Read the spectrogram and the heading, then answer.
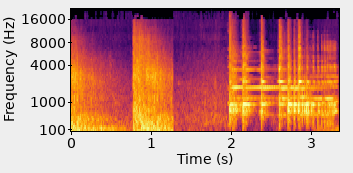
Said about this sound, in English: Next, I have to open the can of herring. But I don't have a can opener, so I'm going to have to use my pistol to open it.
